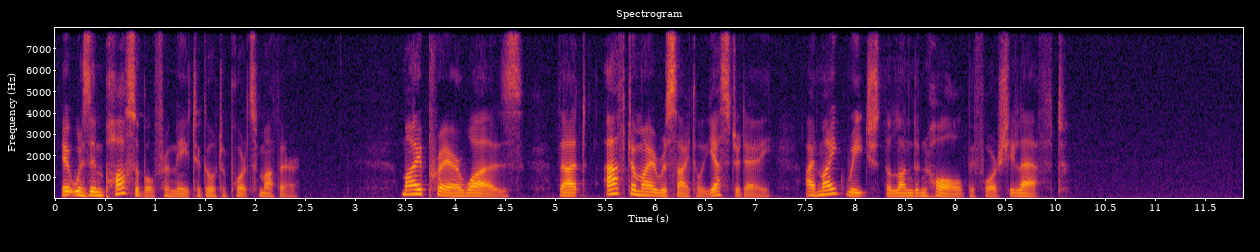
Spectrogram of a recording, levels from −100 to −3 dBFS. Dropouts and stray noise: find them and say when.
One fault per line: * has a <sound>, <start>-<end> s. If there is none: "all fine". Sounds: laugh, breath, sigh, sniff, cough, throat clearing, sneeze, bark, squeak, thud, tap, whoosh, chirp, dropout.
all fine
